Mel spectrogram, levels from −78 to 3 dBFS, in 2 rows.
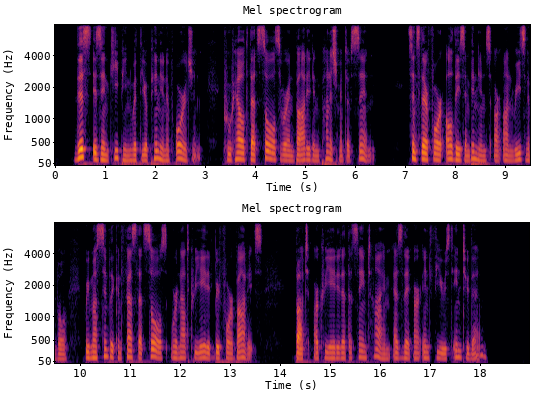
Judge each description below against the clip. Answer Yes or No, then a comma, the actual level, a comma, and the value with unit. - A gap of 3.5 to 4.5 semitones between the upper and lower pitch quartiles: No, average, 3.0 semitones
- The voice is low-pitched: Yes, low, 120 Hz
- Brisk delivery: No, average, 160 wpm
